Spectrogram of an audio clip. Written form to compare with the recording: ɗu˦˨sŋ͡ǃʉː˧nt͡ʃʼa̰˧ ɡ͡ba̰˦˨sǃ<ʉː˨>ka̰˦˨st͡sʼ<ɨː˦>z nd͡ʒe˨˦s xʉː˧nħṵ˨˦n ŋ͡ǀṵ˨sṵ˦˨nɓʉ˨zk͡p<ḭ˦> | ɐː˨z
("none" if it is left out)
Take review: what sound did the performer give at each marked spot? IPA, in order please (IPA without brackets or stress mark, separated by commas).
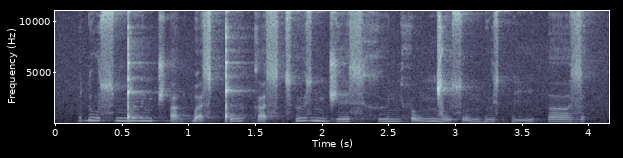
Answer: ʉː˨˦, ʉː˦, ḭ˦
